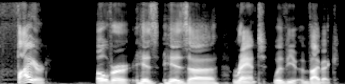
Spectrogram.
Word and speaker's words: Vivek: Have you watched any of these interviews that Vivek's been doing with all these different. Or how do you say his name? He's Vivek? – Vivek.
